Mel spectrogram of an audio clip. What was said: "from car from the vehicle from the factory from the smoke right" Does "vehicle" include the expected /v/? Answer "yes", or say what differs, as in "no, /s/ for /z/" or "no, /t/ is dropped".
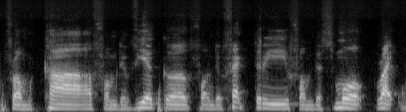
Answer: yes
